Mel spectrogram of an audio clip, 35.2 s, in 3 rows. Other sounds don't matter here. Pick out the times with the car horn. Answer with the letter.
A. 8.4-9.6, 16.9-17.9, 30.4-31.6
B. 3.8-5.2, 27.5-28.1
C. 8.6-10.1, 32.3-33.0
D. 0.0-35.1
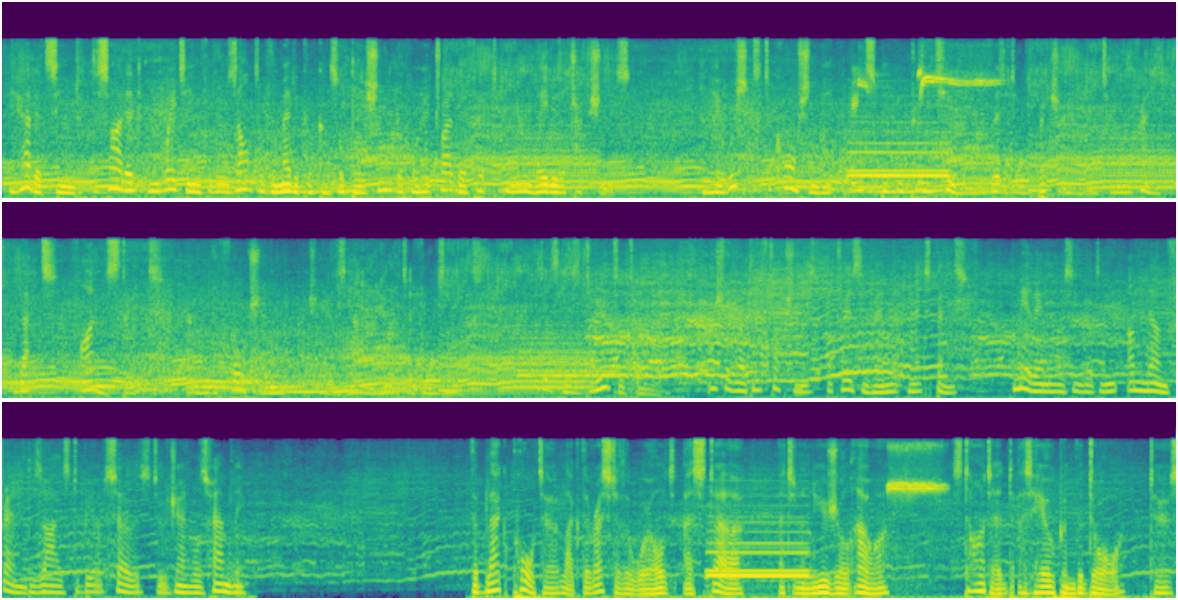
A.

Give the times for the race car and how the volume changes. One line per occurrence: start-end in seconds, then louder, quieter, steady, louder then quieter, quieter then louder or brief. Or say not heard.
0.0-35.1 quieter.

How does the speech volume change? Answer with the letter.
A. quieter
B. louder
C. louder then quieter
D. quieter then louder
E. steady
D.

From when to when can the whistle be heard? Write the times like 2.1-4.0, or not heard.
8.6-10.1, 32.3-33.0.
